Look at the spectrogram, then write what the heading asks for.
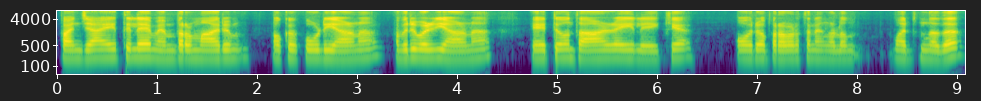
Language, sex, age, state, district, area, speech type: Malayalam, female, 45-60, Kerala, Kottayam, urban, spontaneous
